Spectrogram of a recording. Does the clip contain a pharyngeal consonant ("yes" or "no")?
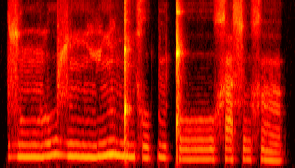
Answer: no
